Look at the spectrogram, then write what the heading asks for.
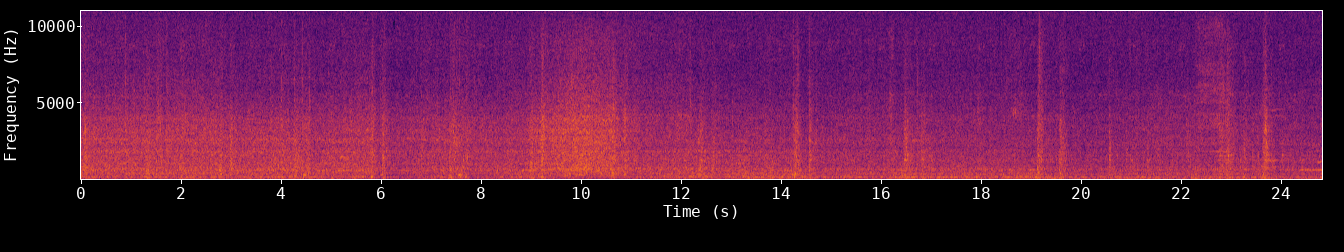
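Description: Diesel multiple unit running along the branch line, heard from the front cab: a steady engine and running drone, with sharp clicks now and then from the wheels passing over rail joints.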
